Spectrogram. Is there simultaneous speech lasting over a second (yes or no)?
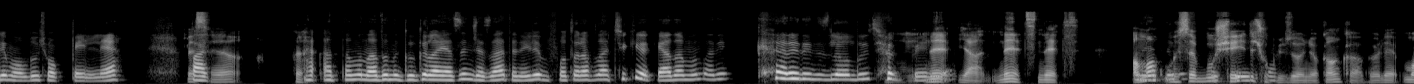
yes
